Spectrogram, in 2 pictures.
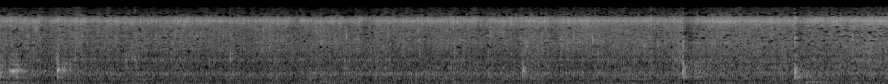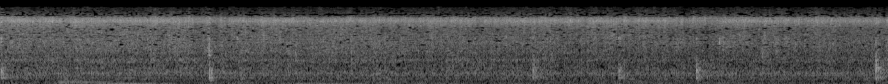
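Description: Stuffed bitter gourds sizzling steadily as they shallow-fry in hot mustard oil, with a few light clicks of a slotted metal spoon against the pan.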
